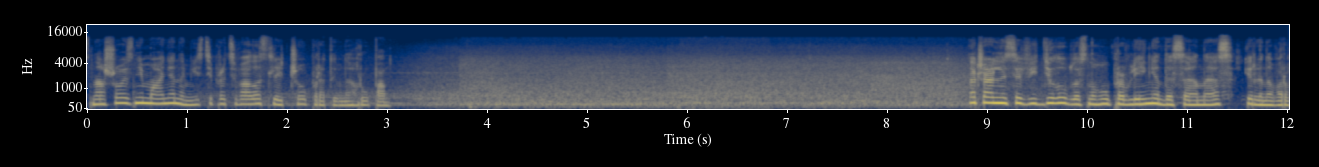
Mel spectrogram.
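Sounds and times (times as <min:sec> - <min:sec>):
outdoor background hiss: 0:00.2 - 0:11.1.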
